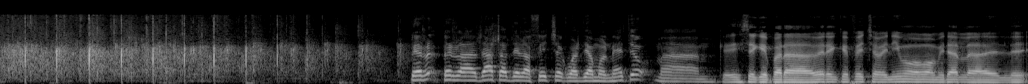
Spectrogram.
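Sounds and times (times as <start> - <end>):
audience applause: 0.0 - 4.2
speech: 4.1 - 10.2.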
